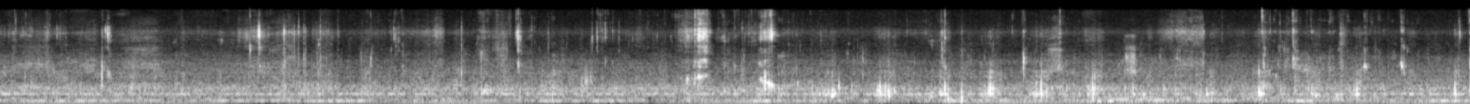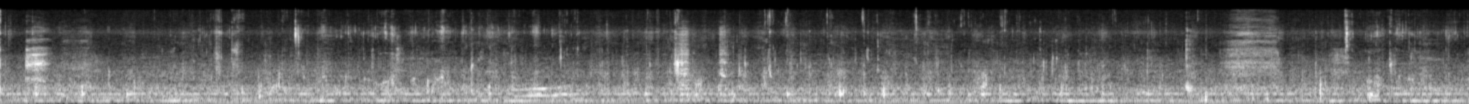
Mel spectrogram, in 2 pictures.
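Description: Close-up mukbang eating sounds: irregular crisp bites and crunching on raw fruit pieces (mango, cucumber, jicama) coated in rujak peanut-chili sauce, with wet chewing in between. A faint steady hum runs underneath.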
